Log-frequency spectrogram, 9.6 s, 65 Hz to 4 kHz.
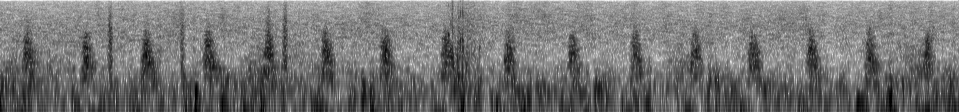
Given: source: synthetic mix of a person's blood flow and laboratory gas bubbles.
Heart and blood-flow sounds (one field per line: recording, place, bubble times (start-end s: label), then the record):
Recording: Doppler ultrasound of blood flow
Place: subclavian vein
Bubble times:
4.48-4.87 s: bubbles
From the record:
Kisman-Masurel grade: 211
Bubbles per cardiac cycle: several, 3 to 8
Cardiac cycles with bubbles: 1 to 10%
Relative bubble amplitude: barely perceptible (0.100 to 0.250)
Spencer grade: 1 (occasional bubble signal discernible with the cardiac motion signal, with majority of cardiac periods free of bubbles)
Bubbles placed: anywhere in the cardiac cycle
